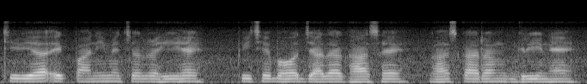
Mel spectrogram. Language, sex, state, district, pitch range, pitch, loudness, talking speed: Hindi, male, Arunachal Pradesh, Lower Dibang Valley, 125-135 Hz, 130 Hz, -18 LUFS, 175 wpm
